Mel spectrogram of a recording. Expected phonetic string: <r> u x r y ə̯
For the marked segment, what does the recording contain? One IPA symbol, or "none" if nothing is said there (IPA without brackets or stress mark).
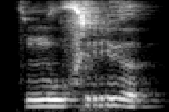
n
